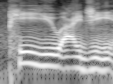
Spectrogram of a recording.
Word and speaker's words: Puig: There was a female Italian tennis player whose last name was P-U-I-G, and the announcers pronounced it as Puig.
